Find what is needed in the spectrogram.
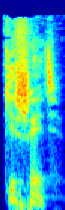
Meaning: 1. to infest, to overrun 2. to swarm, to pullulate 3. to be infested 4. to abound, to be abundant 5. to crawl with
- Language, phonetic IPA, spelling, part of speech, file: Russian, [kʲɪˈʂɛtʲ], кишеть, verb, Ru-кишеть.ogg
